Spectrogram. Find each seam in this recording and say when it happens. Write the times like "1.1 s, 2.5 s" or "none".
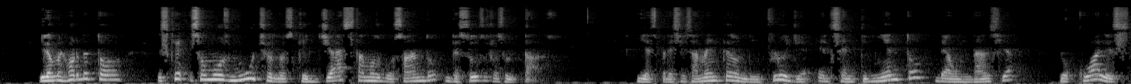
6.3 s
